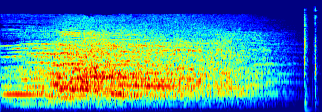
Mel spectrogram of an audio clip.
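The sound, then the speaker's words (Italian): A short theme jingle for the segment Caramba che concerto: a bright, dense crowd-like chorus holds a sustained tone for about two seconds, then fades out and ends with a couple of quick clicks. “Finalmente abbiamo la nostra sigla per la nostra rubrica Caramba che concerto.”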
